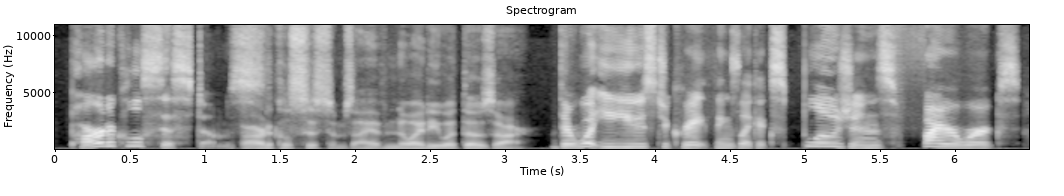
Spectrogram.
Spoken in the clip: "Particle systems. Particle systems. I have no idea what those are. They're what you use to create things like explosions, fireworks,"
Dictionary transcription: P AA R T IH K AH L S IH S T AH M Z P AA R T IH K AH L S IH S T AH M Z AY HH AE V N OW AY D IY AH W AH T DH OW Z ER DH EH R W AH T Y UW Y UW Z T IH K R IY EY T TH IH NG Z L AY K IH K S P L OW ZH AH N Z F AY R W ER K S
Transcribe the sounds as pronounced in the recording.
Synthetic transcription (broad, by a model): P AA R T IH K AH L S IH S T AH M Z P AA R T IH K L S IH S T AH M Z AY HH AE V N OW AY D IY AH W AH T DH OW Z ER DH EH R W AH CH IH Y UW Z T IH K R IY EY T TH IH NG Z L AY K IH K S P L OW ZH AH N Z F AY R W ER K S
